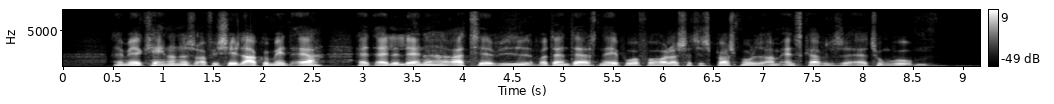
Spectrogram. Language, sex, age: Danish, male, 59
